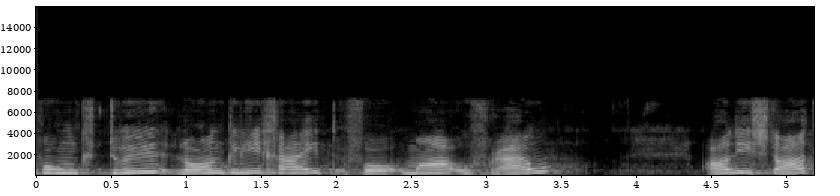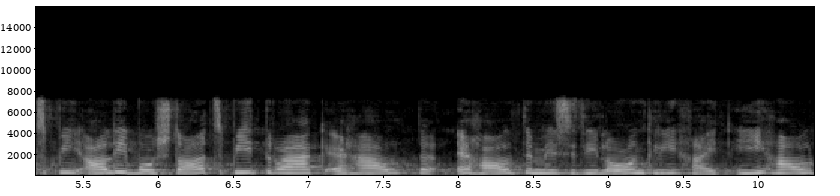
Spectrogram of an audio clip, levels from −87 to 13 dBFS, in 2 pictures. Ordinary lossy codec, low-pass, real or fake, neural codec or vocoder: none; 7.2 kHz; fake; codec, 16 kHz, 4.8 kbps, FACodec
